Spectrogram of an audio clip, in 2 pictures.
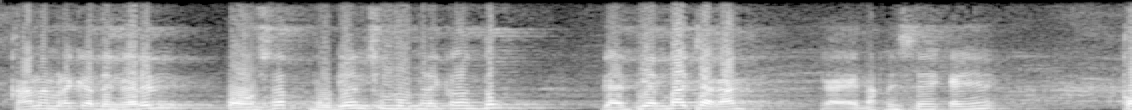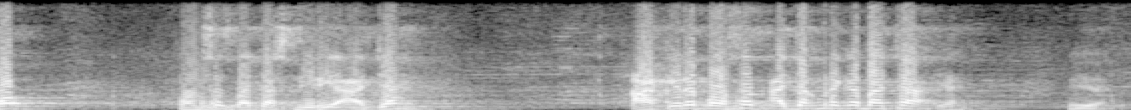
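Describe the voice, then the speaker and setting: A man's voice: high voice, animated, quick pace, pauses often, mellow, muffled recording. A male preacher in a mosque, telling a story to students with quoted dialogue and questions to the room. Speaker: ustadz preacher. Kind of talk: lively religious talk to students.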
